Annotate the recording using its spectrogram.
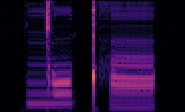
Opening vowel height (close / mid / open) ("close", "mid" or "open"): mid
